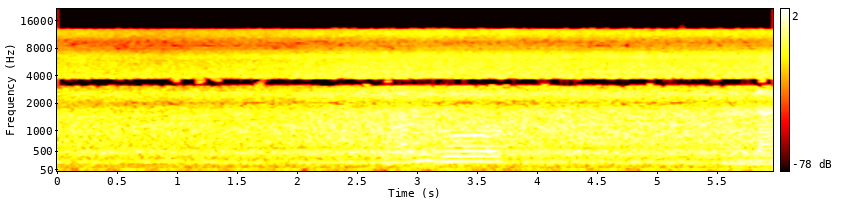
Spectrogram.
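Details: Honeybee in Canada, a faint hum swelling midway as an insect passes close, giving a short pitched buzz over a dense, hissy background of many wingbeats.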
